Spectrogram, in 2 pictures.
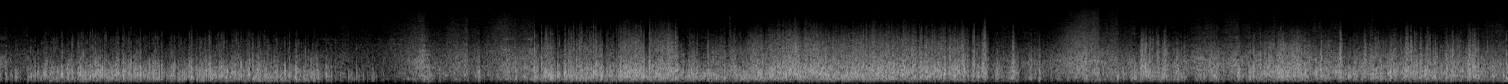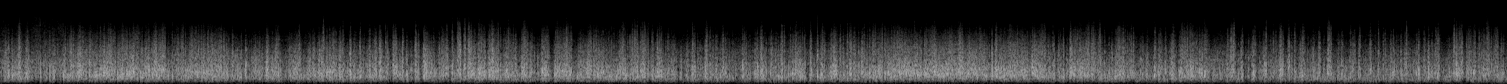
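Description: Wind buffeting the microphone on the open deck of a moving ship: a continuous rushing, gusting noise that drops away briefly about four seconds in.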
